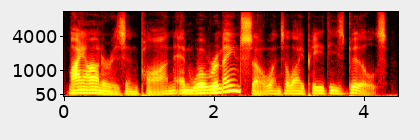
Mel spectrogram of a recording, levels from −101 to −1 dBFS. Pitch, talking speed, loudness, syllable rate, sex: 110 Hz, 190 wpm, -21 LUFS, 4.2 syllables/s, male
